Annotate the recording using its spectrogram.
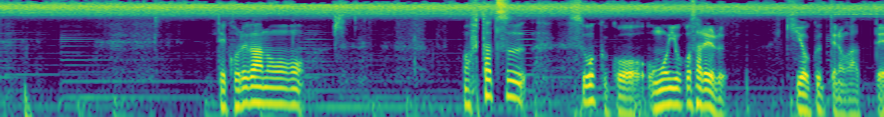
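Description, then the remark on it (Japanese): Cicadas drone steadily outdoors, a continuous high-pitched buzzing that runs beneath a woman speaking calmly, with short pauses between her phrases. “ちょうど今あの外でセミが鳴いていてこれもまあ夏っぽい感じがするのでちょっと外で、えー、とお話をしてます”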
